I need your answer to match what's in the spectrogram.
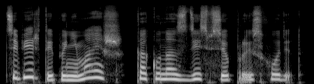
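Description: Storybook queen, old and fretful, very high wailing voice, voiced by a woman narrator; dry, mellow read. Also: moderate pace, no room sound, close to an everyday voice. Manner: wailing, squealing cries, then oddly calm.

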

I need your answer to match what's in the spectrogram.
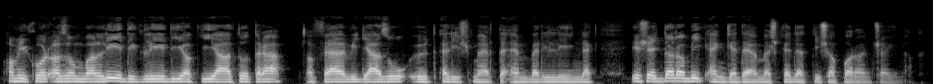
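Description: A man voicing a humanlike male robot, polite, measured, logical, mellow dark tone, audiobook character. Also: mid-range voice, fairly even intonation, lightly acted. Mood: calm.

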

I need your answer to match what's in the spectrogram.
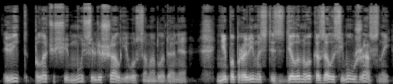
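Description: Male audiobook narrator, low voice, very slow pace, dry close sound, measured expressive reading. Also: dry recording. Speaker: audiobook reader. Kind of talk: scripted narration.

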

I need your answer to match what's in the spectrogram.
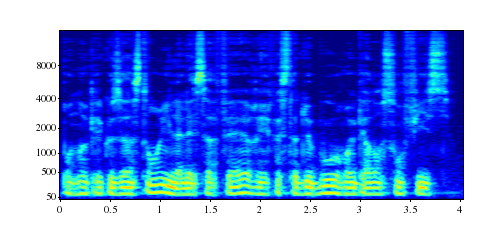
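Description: A man reads a classic novel aloud at a measured, steady pace. His voice is low, mellow and dark, with a husky edge. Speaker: audiobook narrator. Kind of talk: literary audiobook narration.

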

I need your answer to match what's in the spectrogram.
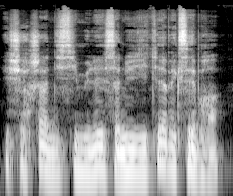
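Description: A man narrating a crime novel as an audiobook, with steady storytelling. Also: lowish voice, fast, breathy edge.

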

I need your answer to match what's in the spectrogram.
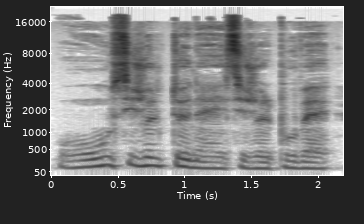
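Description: A man voicing a coarse, sharp-tongued old woman concierge in a read-aloud novel. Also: medium pitch, husky, lightly acted. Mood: scolding. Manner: scolding, quick insults.

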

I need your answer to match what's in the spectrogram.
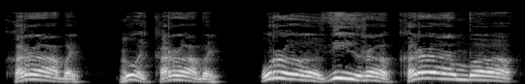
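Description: A man's voice: sits high, sing-song, drawn-out words, breathy edge, pitched above the performer's own voice, exaggerated voice. A man voicing a boisterous, boastful pirate captain who bellows orders in a raised voice for a storybook reading. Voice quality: bellowing, shouty.

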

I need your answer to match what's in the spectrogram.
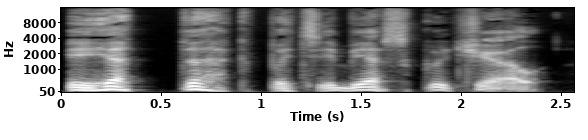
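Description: A man voicing a grown man who speaks low and firm, a jealous lover turning tender, in a storybook reading. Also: animated, a little slow, a little mellow, no room sound, studio quality, lightly acted. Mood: tender, hushed.

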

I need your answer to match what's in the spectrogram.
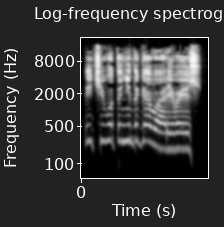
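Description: A man's voice: sits high, sing-song, normal speed, no room sound, studio quality, long reverb tail, pitched above the performer's own voice. A man voicing a sentient talking rifle that is bloodthirsty, proud and reproachful. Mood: eager. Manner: plaintive, reproachful, childlike.

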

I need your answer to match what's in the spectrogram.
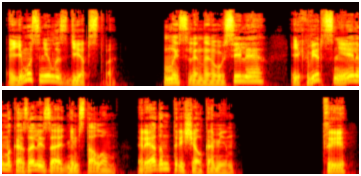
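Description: A male narrator reads an audiobook with a lively, widely moving voice at a middle pitch. His reading is expressive and varied, and the recording is dry and close. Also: moderate pace, dry recording. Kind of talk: scripted narration.

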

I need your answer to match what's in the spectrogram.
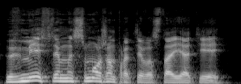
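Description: Man doing a desperate, shouting stranger. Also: medium pitch, lively intonation, measured pace, voice pushed up, lightly acted. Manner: shouting, pleading. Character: desperate frightened man pleading loudly.

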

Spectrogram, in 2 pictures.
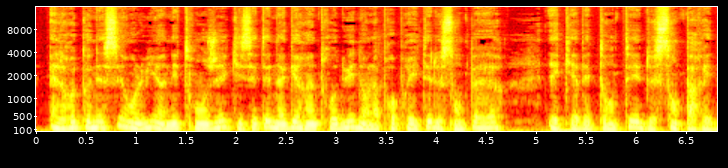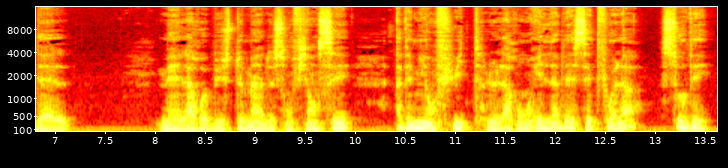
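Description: A man narrating an adventure novel aloud in a steady, measured storytelling manner. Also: mid-range voice, breathy edge. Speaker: reader. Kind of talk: audiobook narration.

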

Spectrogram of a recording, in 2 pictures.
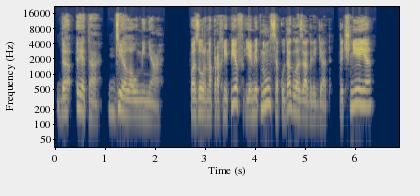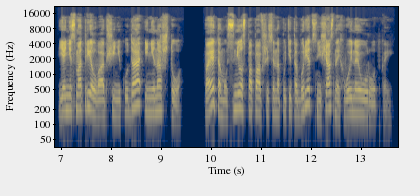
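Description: A man narrating a novel in first person, sardonic and gruff. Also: a little high, lively intonation, moderate pace, no echo, clean studio sound. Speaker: audiobook narrator.

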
